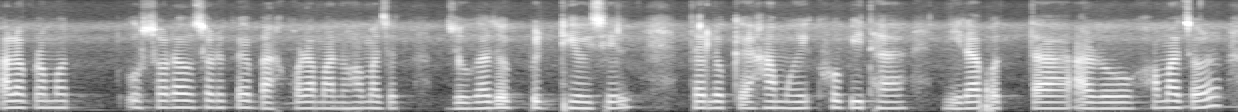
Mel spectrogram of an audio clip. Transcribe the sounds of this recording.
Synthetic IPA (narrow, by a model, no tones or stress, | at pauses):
kalɔkɹɔmɔt | ṵsɔɹausɔɹɔkɔjbaxkɔɹamanuɦɔɹmazɔt̚ | zuɡazoɡ̚bɹidʱːiɦojsilteʊ̃lʊkɛxamuhikxubidʱaniɹapɔtːaa̰ɹuxɔmazɔɹ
